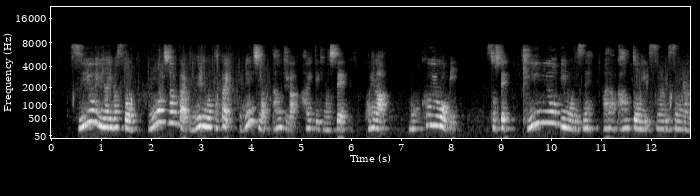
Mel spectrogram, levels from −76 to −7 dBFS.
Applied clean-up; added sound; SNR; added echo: neural separator model SepFormer DNS4.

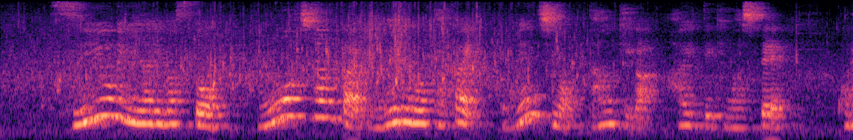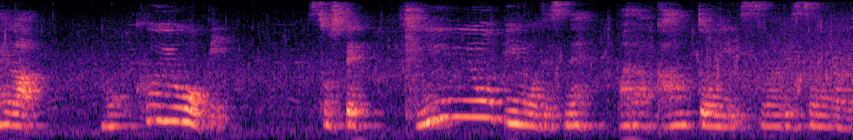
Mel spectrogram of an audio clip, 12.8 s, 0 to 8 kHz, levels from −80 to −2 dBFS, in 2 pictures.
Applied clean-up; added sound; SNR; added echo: none; Waves, surf; 14 dB; reverberation time 0.3 s.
